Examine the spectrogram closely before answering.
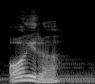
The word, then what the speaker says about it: eure: So it is pronounced eure and not euer.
